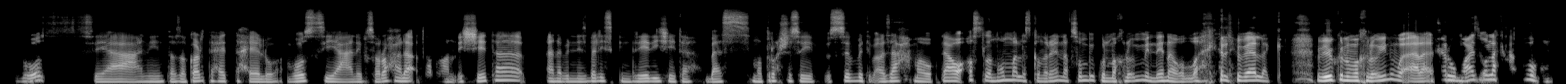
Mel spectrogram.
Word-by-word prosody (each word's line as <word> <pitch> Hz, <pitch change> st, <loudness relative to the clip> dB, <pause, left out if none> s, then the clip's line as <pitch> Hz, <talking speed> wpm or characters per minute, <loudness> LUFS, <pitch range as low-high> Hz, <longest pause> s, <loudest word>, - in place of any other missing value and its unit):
بُصّ، 145 Hz, +6 st, -6 dB
يعني 125 Hz, 0 st, -2 dB
أنت 130 Hz, -1 st, -6 dB
ذكَرت 145 Hz, +6 st, -2 dB
حِتّة 145 Hz, -2 st, -5 dB
حلوة، 125 Hz, +1 st, -2 dB
بُصّ 140 Hz, +7 st, -1 dB
يعني 120 Hz, -3 st, -2 dB
بصراحة 145 Hz, +6 st, -2 dB
لأ 150 Hz, 0 st, +1 dB
طبعًا 120 Hz, -2 st, -11 dB
الشتا، 180 Hz, +7 st, +3 dB, 0.3 s
أنا 135 Hz, 0 st, 0 dB
بالنسبة 130 Hz, +2 st, -3 dB
لي -, -, -3 dB
إسكندرية 135 Hz, -3 st, -2 dB
دي 145 Hz, 0 st, -1 dB
شتا 135 Hz, -3 st, -3 dB
بس، 125 Hz, +4 st, -3 dB
ما 135 Hz, -, -2 dB
ترُوحش 155 Hz, +3 st, -3 dB
صيف، 140 Hz, -3 st, -1 dB
الصيف 155 Hz, +5 st, +1 dB
بتبقى 155 Hz, -4 st, -3 dB
زحمة 155 Hz, -1 st, -2 dB
وبتاع 130 Hz, +6 st, 0 dB
وأصلًا 170 Hz, 0 st, +1 dB
هُم 200 Hz, +1 st, 0 dB
الإسكندرانية 160 Hz, -3 st, -2 dB
نَفسهم 185 Hz, +1 st, -2 dB
بيكونوا 160 Hz, -7 st, -2 dB
مخنوقين 160 Hz, +6 st, -2 dB
منّنا 165 Hz, -3 st, +2 dB
والله، 130 Hz, +1 st, -1 dB
خلِّ 200 Hz, +7 st, +1 dB
بالك 180 Hz, -5 st, +4 dB, 0.3 s
بيكونوا 185 Hz, +1 st, +7 dB
مخنوقين 175 Hz, +4 st, +4 dB
وعلى 140 Hz, -10 st, +5 dB
آخِرهم 195 Hz, -5 st, 0 dB
وعايز 205 Hz, +6 st, +2 dB
أقول 215 Hz, -, +1 dB
لك 220 Hz, -, +4 dB
حقّهم، 195 Hz, -, -4 dB
150 Hz, 170 wpm, -22 LUFS, 130-175 Hz, 0.3 s, بيكونوا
